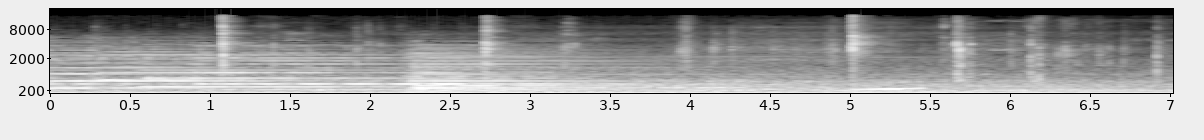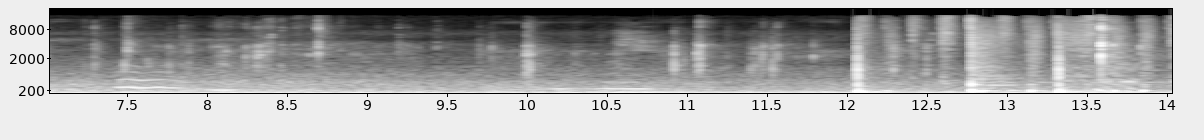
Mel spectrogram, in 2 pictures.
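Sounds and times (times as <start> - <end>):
steady low hum: 0.0 - 14.0
plastic toy parts clicking: 4.9 - 11.9.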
